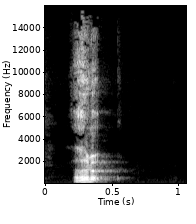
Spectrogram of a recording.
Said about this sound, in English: I just belch. Hashtag unprofessional.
